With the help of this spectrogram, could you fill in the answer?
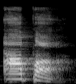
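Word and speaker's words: אבא: Aba is pronounced apa. Apa father.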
